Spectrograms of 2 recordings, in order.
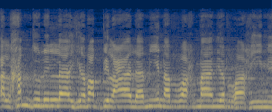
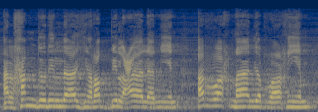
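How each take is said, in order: First: It runs on without a pause after Alamin. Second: It is fast with a short pause after Alamin. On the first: "Ini tidak afdal" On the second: "kalau dia cepat tapi berhenti"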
